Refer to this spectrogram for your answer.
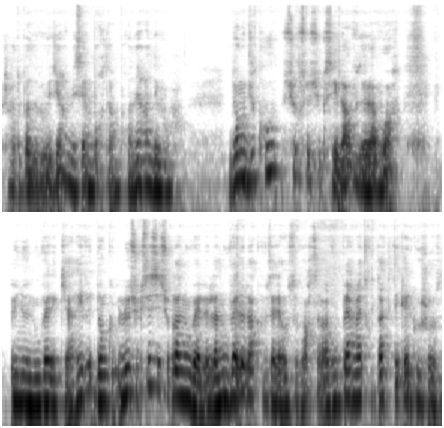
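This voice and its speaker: Pausing often and at length, a woman speaks at a medium pitch with vocal fry and a dark, mellow tone. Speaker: tarot card reader. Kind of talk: card reading for viewers. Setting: home video, in pyjamas. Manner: fast.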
